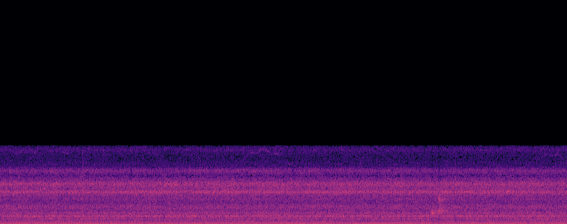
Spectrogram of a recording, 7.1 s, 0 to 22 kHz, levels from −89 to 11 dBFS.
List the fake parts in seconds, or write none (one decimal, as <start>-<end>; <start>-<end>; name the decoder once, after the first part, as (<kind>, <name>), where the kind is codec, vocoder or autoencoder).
1.8-2.3 (codec, DAC)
